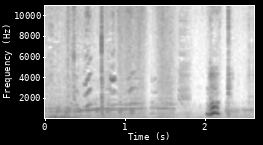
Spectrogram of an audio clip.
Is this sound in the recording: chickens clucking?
yes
